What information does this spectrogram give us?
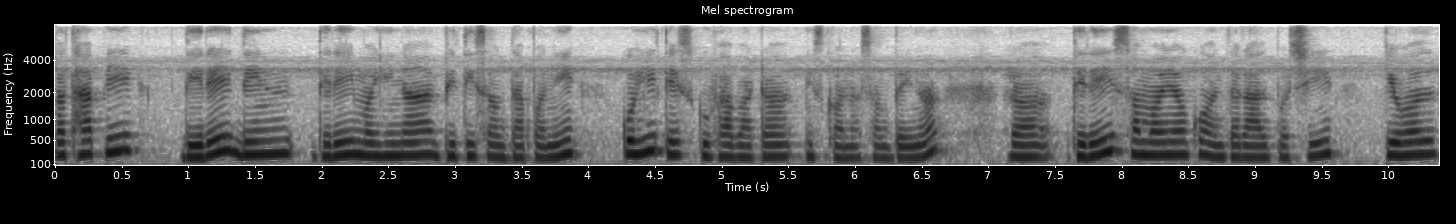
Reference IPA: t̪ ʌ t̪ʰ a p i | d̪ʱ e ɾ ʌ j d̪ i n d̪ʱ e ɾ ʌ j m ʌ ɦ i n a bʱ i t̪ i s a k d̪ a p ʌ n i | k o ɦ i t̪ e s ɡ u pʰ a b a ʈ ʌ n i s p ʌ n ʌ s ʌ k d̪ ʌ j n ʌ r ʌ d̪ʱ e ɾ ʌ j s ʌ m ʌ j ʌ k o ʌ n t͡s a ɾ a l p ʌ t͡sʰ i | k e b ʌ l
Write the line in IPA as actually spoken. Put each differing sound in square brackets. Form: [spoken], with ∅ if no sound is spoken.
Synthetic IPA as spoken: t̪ ʌ t̪ʰ a p i | d̪ʱ e ɾ ʌ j d̪ i n d̪ʱ e ɾ ʌ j m ʌ ɦ i n a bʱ i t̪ i s [ʌ] k d̪ a p ʌ n i | k o ɦ i t̪ e s ɡ u pʰ a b a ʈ ʌ n i s [k] ʌ n ʌ s ʌ k d̪ ʌ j n ʌ r ʌ d̪ʱ e ɾ ʌ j s ʌ m ʌ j ʌ k o ʌ n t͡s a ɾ a l p ʌ t͡sʰ i | k e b ʌ l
